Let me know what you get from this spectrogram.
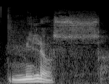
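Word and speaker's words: Miloš: Milos.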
